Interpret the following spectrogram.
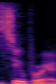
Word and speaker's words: SupeRare: Okay, so we pronounce it SupeRare, just to clear that to everybody. I do love that people argue. So people like SupeRare or like SupeRare.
